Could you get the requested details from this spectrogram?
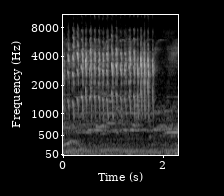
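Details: Shrill song of the kecial kombo, endemic to Lombok island: a fast, even trill of high piercing notes lasting under two seconds, then fading into a soft hiss.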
